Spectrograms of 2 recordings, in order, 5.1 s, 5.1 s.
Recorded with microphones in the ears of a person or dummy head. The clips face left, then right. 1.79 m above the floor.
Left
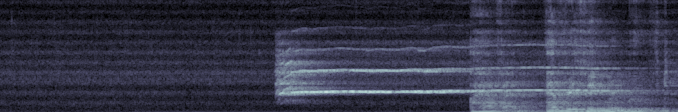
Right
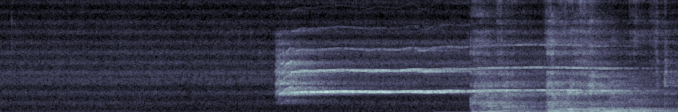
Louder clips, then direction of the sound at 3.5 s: Left 1 dB; 80° left.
